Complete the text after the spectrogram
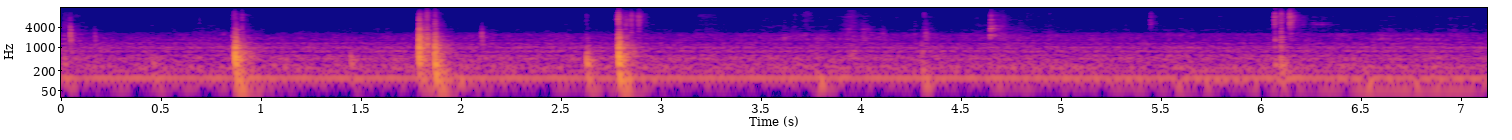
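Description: Small tools tap and click on a hard surface.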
